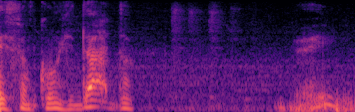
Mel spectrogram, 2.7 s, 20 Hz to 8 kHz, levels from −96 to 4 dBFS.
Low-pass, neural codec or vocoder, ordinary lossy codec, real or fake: none; none; none; real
